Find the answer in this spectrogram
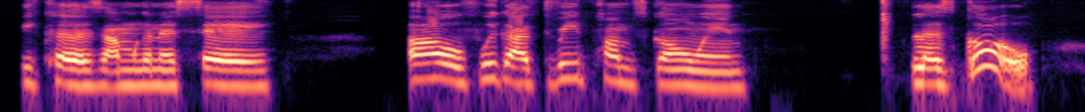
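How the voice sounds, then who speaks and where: The sound is dry and close, without any echo. A woman talks with ordinary pitch variation. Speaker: vlogger. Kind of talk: casual chat. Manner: slow.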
